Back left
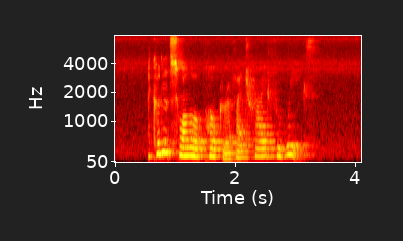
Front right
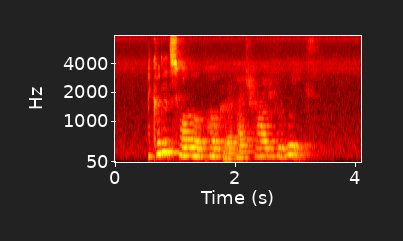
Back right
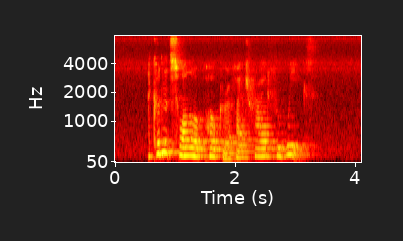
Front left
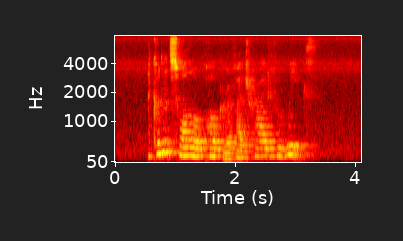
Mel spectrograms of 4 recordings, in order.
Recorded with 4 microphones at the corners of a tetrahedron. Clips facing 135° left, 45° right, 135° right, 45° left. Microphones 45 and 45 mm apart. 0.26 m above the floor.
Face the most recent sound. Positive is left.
turn(degrees=155)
